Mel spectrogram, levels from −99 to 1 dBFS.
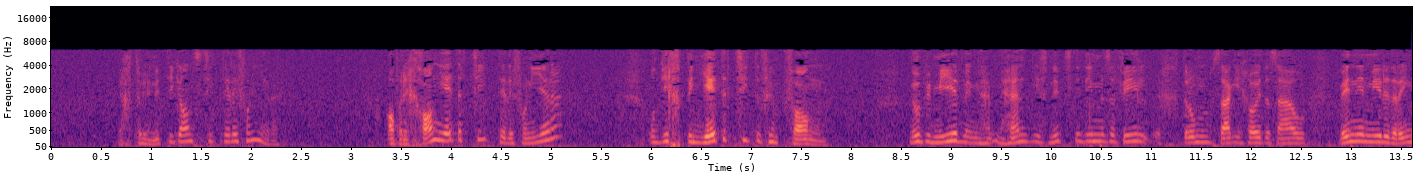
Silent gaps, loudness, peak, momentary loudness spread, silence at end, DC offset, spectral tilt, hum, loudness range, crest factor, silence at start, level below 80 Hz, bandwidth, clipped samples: none; -32 LUFS; -10 dBFS; 18 LU; 0 s; under 0.1%; -4.5 dB/octave; none; 4 LU; 24 dB; 0 s; -54 dBFS; 6.6 kHz; under 0.1%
